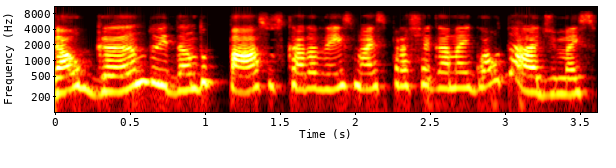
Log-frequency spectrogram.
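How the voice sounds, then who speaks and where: Her voice raised and projected, a woman speaks with lively intonation and a bright, sharp tone. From Brazil. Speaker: company employee, humanization lead. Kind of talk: casual chat.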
